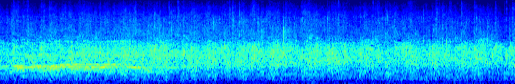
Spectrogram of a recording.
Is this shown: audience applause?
yes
